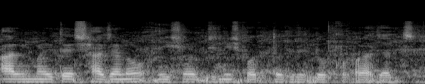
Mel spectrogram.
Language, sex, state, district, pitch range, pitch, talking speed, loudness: Bengali, male, West Bengal, Kolkata, 115-120 Hz, 115 Hz, 100 wpm, -20 LUFS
